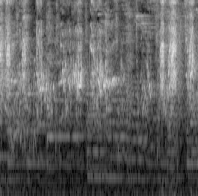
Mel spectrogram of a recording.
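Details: A happy budgie gives dense, buzzy high chatter and short squeaky chirps in quick bursts, overlaid on background music with a held vocal melody.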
